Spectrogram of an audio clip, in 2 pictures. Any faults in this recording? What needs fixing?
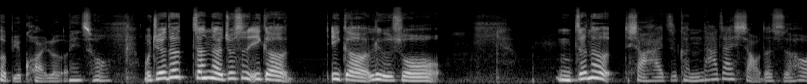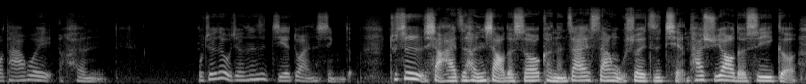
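Nothing stood out on listening, so there is nothing here that needs fixing.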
